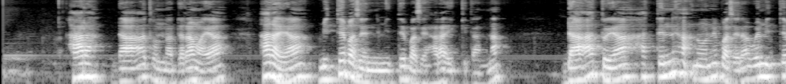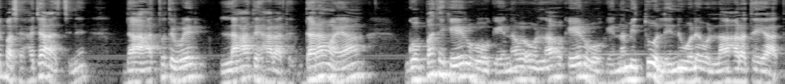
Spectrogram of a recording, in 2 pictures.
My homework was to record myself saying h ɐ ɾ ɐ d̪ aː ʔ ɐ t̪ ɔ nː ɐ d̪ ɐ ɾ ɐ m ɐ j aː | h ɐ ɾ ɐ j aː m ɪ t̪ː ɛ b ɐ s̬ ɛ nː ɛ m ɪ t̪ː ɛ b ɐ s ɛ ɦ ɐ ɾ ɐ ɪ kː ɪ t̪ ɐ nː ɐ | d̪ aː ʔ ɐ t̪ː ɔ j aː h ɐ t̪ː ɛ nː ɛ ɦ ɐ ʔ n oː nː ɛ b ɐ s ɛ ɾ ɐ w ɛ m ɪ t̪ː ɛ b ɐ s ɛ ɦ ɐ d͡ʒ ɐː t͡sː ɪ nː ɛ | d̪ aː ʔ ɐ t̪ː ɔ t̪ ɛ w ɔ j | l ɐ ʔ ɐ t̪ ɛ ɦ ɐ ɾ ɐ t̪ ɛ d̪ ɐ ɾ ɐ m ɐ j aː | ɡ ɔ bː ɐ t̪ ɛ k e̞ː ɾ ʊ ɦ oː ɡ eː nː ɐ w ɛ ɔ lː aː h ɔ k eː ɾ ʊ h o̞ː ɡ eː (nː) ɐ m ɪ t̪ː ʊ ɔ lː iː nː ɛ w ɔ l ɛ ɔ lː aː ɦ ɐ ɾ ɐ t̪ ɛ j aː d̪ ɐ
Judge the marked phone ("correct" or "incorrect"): correct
